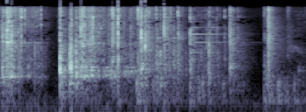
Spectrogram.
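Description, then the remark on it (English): Small decorative objects are poured into water in several bursts, making bright, rattling clinks and patters with brief silent gaps between pours. No one speaks. “But look what happens when we pour these in.”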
